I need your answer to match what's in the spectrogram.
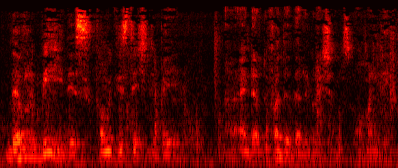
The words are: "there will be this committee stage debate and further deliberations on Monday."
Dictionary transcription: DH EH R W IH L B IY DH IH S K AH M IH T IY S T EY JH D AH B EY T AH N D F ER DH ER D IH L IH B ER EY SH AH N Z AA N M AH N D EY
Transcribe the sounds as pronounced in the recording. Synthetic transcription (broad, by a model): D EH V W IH L B IY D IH S K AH M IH T IY S T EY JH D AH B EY AH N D F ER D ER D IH L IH B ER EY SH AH N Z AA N M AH N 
